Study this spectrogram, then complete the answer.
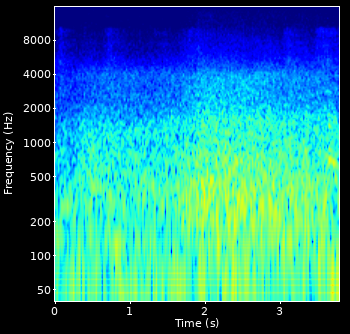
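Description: A river in the wilderness rushes along in a steady, broadband wash of flowing water, close and continuous, swelling slightly louder toward the end with some wind mixed in.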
